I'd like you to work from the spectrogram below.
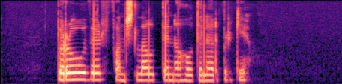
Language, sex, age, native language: Icelandic, female, 18-19, Icelandic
